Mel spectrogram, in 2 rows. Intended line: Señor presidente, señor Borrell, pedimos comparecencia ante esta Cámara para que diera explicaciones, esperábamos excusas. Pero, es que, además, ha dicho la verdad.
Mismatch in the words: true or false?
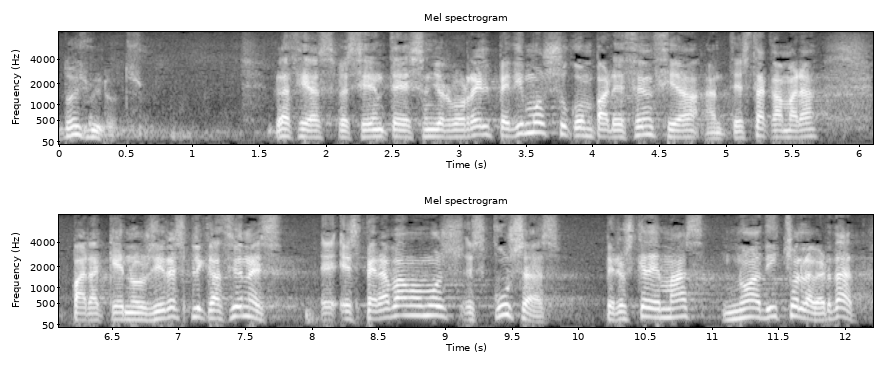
true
